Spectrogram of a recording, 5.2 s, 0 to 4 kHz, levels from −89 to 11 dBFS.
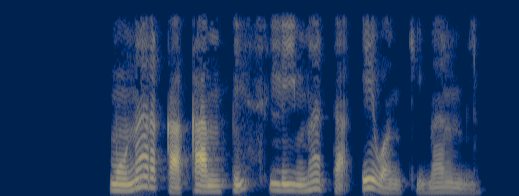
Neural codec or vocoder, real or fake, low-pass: none; real; 3.6 kHz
